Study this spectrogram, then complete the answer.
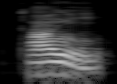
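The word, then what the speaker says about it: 강의: আছে এখানে খাং উই আমরা যখন উচ্চারণ করব তখন কি উচ্চারণ হচ্ছে খাং উই বা খাং এখানে আমরা কি উচ্চারণ করব যেহেতু এই প্রথম রুলসের মতই আমাদের এই রুলসটা হচ্ছে একটা বর্ণের পরে কি আছে উই আছে এটাও আমরা কি উচ্চারণ করব ইর মত উচ্চারণ করব তাহলে কি হবে খাঙ্গি খাঙ্গি এখন এই খাঙ্গি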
